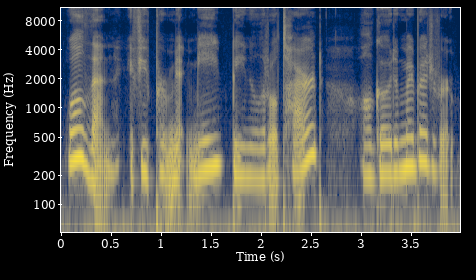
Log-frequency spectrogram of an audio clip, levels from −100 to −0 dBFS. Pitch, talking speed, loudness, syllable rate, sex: 230 Hz, 240 wpm, -21 LUFS, 5.8 syllables/s, female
